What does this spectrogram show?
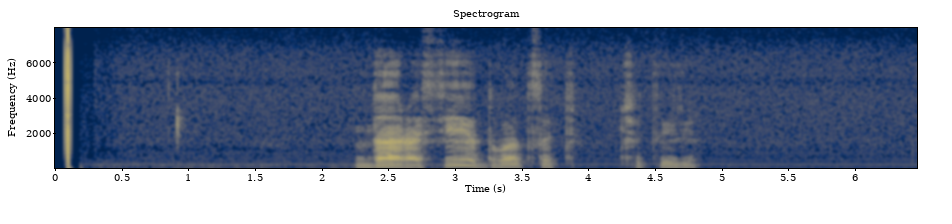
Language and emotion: Russian, neutral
